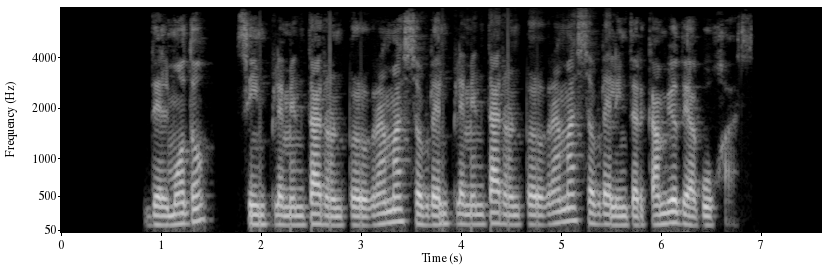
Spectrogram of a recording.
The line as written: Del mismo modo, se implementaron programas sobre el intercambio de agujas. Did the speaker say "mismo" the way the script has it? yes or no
no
